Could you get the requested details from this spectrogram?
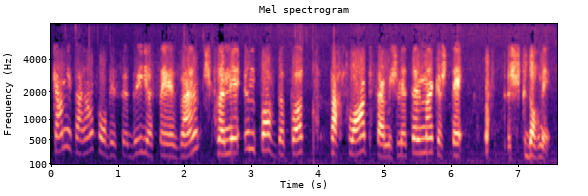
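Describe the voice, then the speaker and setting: Québécois woman in her 30s calling in, halting and hesitant, um-ing a lot. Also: a little high, a bit bright, no room sound, low-quality recording. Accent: Québécois French. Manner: hesitant, halting, many fillers. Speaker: caller. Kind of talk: call-in radio conversation.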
